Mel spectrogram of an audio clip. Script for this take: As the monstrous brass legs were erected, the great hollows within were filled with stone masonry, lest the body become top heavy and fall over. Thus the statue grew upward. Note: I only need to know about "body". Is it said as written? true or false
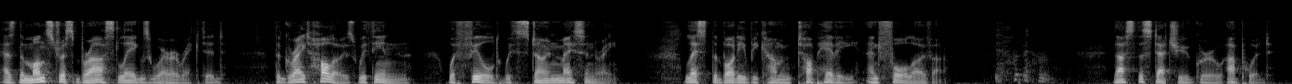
true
